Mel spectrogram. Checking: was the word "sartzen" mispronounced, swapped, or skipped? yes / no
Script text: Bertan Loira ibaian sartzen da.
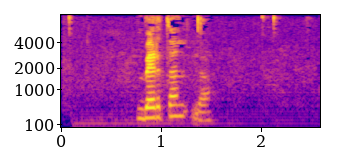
yes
